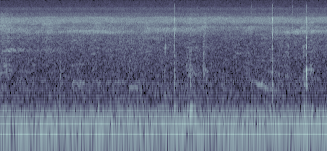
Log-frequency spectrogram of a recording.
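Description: Outdoor ambience: a steady high insect drone over a low rumble, with a few sharp clicks and faint short calls that rise and fall in pitch.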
